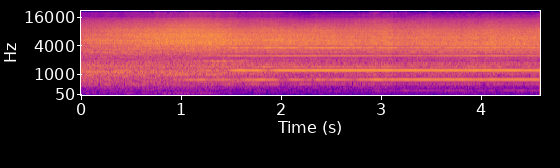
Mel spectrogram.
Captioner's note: whistle blares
